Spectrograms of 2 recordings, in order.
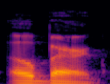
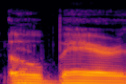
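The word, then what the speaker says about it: Åberg: The Ryder Cup, there was a whole damn press conference about pronounce it Ober. It's pronounced Ober. We got strict instructions on that.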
